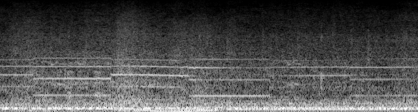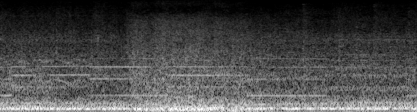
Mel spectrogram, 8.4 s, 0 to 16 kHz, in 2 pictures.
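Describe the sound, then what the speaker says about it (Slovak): Police car siren in the video game Alarm for Cobra 11 Nitro, a steady repeating two-tone wail that runs loud and continuous over rushing engine and road noise. "Policajné auto."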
